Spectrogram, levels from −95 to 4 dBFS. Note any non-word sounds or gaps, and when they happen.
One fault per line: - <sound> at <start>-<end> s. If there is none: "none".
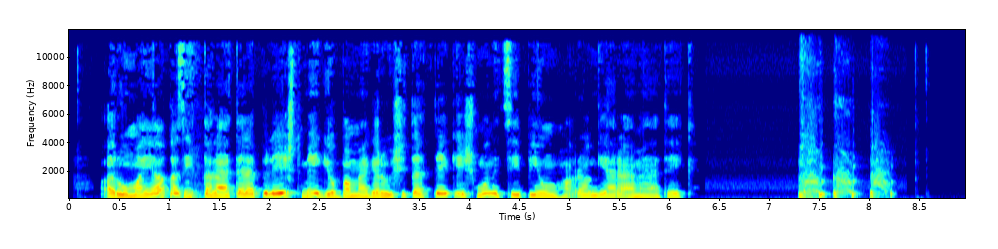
- cough at 7.3-8.3 s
